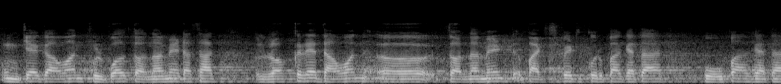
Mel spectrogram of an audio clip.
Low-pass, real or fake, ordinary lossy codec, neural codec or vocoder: 7.2 kHz; real; MP3, 32 kbps; none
